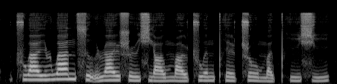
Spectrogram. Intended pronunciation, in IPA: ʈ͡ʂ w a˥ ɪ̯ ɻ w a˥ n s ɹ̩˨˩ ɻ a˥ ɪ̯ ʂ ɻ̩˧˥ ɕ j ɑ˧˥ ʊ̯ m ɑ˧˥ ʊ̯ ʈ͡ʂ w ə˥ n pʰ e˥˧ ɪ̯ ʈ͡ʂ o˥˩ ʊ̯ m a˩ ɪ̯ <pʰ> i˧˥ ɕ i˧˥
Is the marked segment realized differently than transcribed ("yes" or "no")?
no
